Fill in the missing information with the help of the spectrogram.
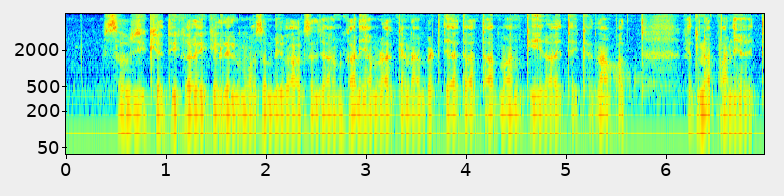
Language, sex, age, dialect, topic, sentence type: Maithili, male, 18-24, Eastern / Thethi, agriculture, question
